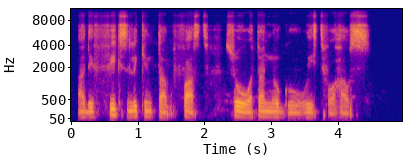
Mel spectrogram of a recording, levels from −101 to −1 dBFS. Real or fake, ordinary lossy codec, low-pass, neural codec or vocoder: real; Opus, 32 kbps; 7.2 kHz; none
